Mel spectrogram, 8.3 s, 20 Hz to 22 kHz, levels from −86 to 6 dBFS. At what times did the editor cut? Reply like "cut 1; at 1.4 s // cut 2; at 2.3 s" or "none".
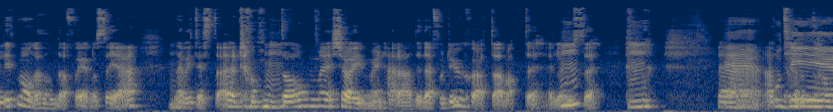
none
